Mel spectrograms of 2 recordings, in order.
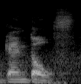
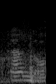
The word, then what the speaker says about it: Gandalf: So Gandalf or Gandolf. Let's have a look. Yeah, that's how it's spelled, I isn't think it's it? Gandalf, isn't it? Dolph. Gandalf.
